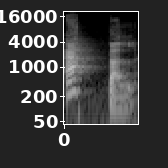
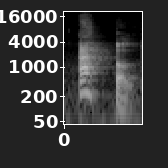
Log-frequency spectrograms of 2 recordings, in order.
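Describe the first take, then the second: First: The P in the middle is held long. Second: The P in the middle is held long.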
